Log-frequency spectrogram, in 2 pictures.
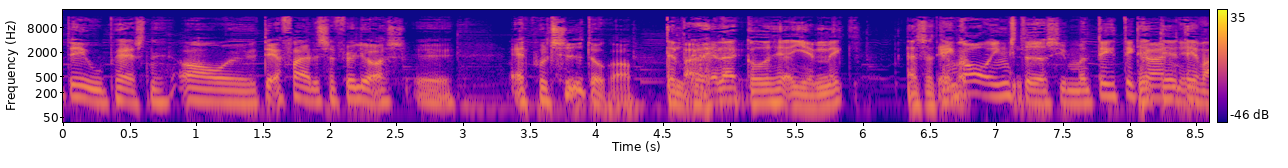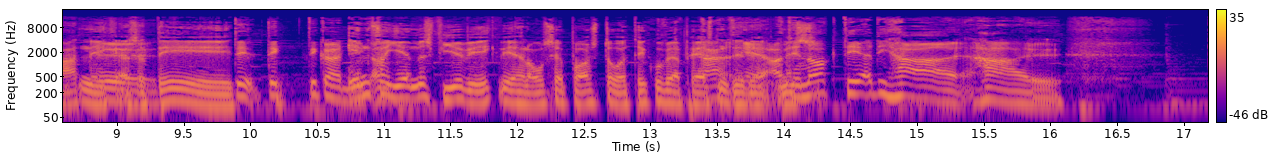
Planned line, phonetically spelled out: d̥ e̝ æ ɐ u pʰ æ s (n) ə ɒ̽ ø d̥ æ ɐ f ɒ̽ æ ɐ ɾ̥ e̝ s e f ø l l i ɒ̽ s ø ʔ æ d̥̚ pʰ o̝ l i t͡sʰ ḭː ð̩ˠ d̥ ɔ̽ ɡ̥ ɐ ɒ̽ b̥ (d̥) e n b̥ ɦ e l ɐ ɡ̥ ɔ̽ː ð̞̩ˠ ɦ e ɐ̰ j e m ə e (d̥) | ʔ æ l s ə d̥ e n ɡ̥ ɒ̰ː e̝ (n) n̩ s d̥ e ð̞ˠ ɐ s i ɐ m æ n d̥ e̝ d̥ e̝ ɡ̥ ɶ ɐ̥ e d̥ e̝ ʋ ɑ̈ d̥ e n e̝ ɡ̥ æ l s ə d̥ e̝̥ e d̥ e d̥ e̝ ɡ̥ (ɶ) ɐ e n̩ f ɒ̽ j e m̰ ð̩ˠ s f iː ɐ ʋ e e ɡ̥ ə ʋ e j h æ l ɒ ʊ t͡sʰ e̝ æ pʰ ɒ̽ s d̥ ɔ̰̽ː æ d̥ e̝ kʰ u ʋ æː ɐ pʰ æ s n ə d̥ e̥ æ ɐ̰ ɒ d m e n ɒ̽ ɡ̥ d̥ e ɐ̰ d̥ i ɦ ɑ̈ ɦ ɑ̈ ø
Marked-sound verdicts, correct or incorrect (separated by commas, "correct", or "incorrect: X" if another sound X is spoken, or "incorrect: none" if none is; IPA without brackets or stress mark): correct, correct, incorrect: ɡ̥, incorrect: ŋ, correct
